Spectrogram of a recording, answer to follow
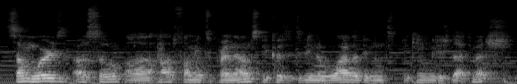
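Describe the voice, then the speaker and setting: A man's voice: on the low side, fairly even intonation, a little fast, darkish tone, roomy sound, soft background music. A young man with a French accent chatting casually on a livestream while he does his makeup, rambling and self-deprecating with lots of fillers. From France. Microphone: phone or tablet livestream.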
